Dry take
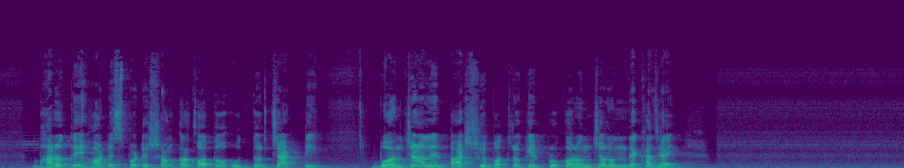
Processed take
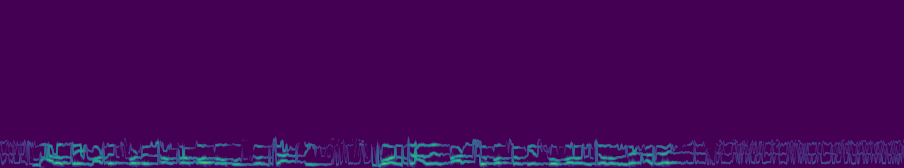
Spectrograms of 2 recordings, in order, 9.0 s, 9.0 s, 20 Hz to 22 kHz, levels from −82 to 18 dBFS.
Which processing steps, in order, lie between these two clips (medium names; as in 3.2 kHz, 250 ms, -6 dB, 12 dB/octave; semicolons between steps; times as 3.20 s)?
formants replaced by sine waves; frequency shift +220 Hz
